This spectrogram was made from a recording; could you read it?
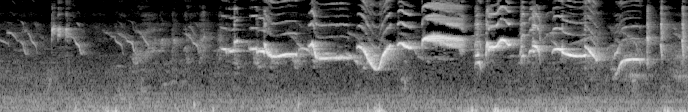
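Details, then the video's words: Oriental magpie-robin of the poci type, Magelang, Central Java, Indonesia, billed as competition-ready with a rough 'isian kasar' fill-in. Soft opening notes swell into loud bursts of swooping whistles, dipping slurs and clipped chirps, over quiet background hum. "poci gacor isian kasar"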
